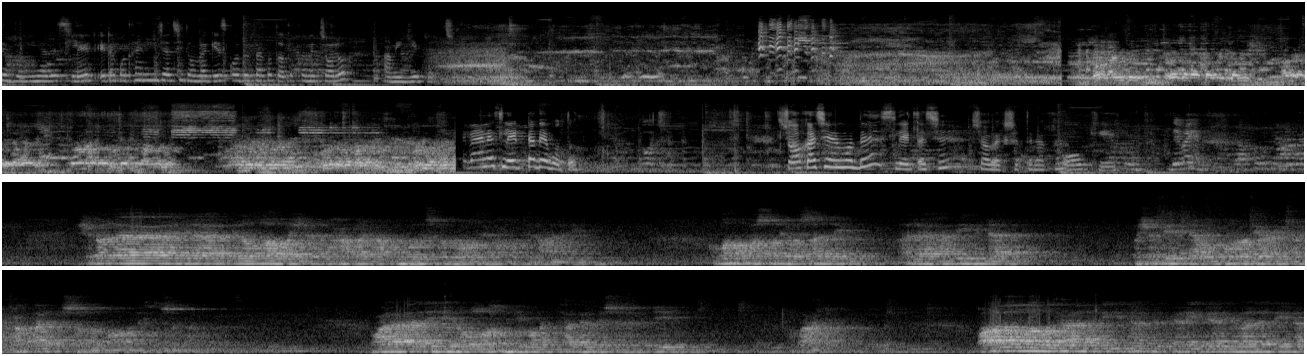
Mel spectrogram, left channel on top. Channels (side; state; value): both; different; correlation 0.00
